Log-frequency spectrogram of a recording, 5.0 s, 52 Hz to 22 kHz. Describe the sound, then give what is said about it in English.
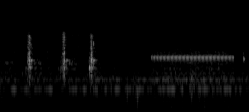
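A telephone number being dialed without looking at the phone: three sharp, evenly spaced clicks, then a steady electronic tone lasting over a second and a short final blip, over a faint low hum. “So, again, just for the fun of it, and without looking at the phone, I dialed 7 times.”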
